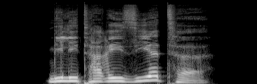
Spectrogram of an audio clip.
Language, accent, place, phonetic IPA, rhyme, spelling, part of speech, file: German, Germany, Berlin, [militaʁiˈziːɐ̯tə], -iːɐ̯tə, militarisierte, adjective / verb, De-militarisierte.ogg
- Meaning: inflection of militarisiert: 1. strong/mixed nominative/accusative feminine singular 2. strong nominative/accusative plural 3. weak nominative all-gender singular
